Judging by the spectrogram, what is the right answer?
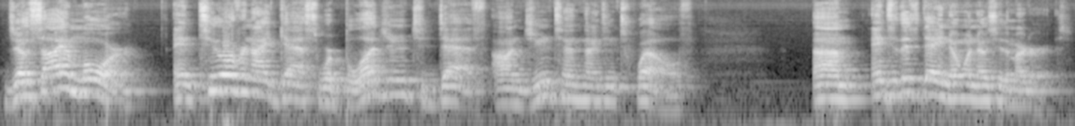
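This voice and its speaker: Male podcast host, unhurried and animated, reads story notes aloud with a laugh, roomy echo. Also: mid-range voice. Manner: laughs often, slips on words and restarts. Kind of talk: casual chat, reading a true crime story. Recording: echoey room.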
